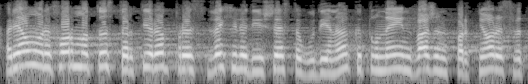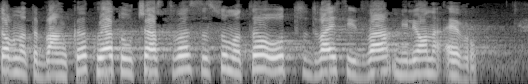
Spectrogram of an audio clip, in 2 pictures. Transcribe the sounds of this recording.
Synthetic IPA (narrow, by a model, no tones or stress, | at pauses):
ɾɛalˠnoɾɛfɔɾmət̪əst̪ɐɾt̪iɾəpɾɛzd̪vɛxilʲəd̪əːʃɛst̪əɡod̪inəkɐt̪ɔnɛinvaʒɛnpɐɾt̪nʲɔɾɛsvɛt̪ɔvnət̪əbaŋkəkojat̪oːt͡ʃast̪vəsəsːumət̪əot̪ːvajsɛid̪vamiliɔnə̰ʔɛvɾo̰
